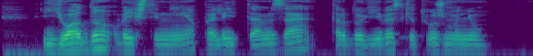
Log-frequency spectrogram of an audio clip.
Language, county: Lithuanian, Panevėžys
